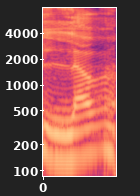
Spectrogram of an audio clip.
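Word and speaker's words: love: हैं एल ओवी ई तो इसे क्या पढ़ेंगे लव लव मतलब होता है प्यार लव मतलब प्यार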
